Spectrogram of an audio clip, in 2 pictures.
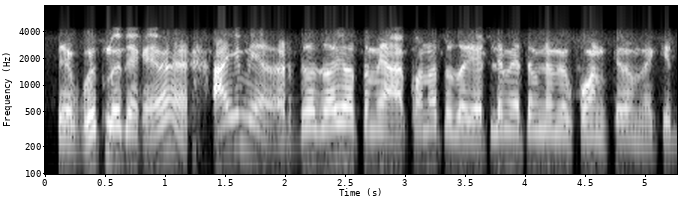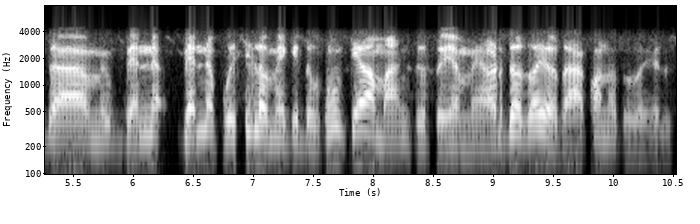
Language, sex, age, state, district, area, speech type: Gujarati, male, 18-30, Gujarat, Anand, rural, conversation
